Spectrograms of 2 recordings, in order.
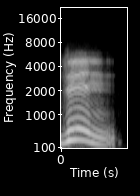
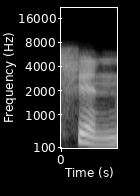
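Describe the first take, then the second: First: The name begins with a z sound. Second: The name begins with a sh sound. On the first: "with like a Z sound" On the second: "It's sh"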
